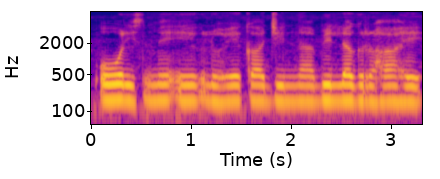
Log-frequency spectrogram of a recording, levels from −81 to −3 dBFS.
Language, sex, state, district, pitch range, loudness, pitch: Hindi, male, Uttar Pradesh, Saharanpur, 155-160 Hz, -16 LUFS, 155 Hz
